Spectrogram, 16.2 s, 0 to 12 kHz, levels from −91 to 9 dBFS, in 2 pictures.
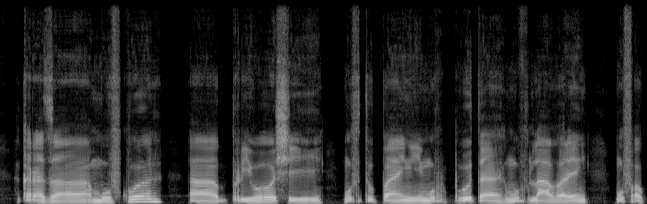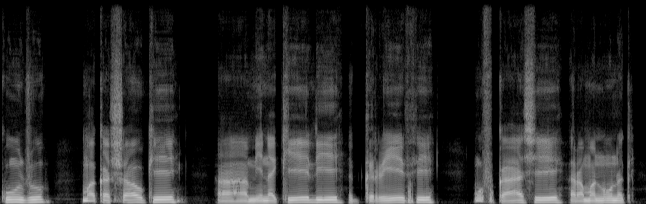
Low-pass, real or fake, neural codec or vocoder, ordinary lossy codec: none; fake; vocoder, 24 kHz, 100 mel bands, Vocos; none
